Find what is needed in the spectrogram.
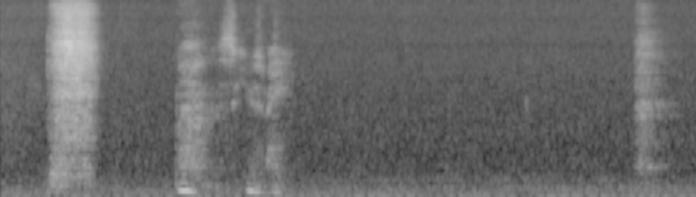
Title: Kinda lonely sneezes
